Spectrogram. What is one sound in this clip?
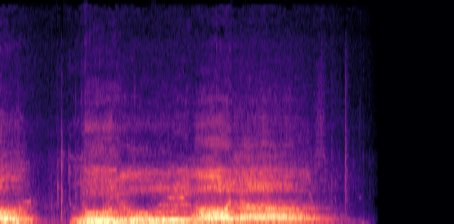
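A choir of men and women sings together outdoors.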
